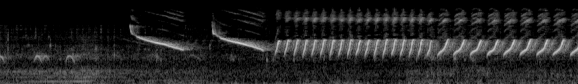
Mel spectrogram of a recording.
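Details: Northern cardinal song opens with two clear whistles falling steeply in pitch, then breaks into a quick run of repeated chips that slows into slightly rising, separated notes.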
